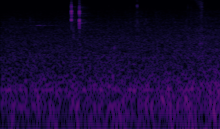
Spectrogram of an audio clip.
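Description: Two quick faint clicks of a computer mouse button, close together, about two-thirds of a second in, against near-silent room tone.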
